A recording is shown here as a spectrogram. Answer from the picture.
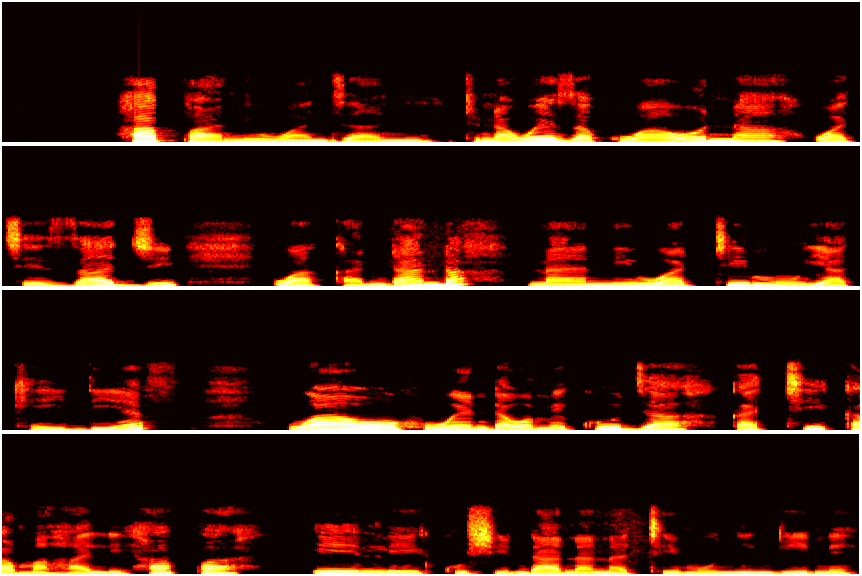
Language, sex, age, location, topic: Swahili, female, 25-35, Nakuru, government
